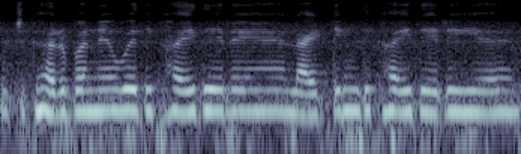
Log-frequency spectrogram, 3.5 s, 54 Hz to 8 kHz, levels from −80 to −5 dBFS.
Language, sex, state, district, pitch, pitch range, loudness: Hindi, female, Uttar Pradesh, Varanasi, 215 Hz, 210-215 Hz, -28 LUFS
